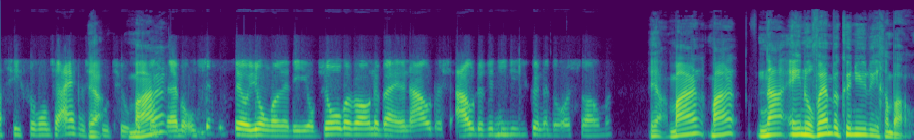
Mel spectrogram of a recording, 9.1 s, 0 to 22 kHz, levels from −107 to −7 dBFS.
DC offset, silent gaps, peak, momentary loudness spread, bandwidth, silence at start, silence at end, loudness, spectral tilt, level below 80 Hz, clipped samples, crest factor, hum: under 0.1%; none; -4 dBFS; 14 LU; 14 kHz; 0 s; 0.05 s; -25 LUFS; -6.5 dB/octave; -68 dBFS; under 0.1%; 20 dB; none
